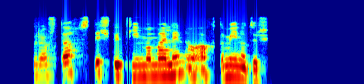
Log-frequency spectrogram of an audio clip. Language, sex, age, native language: Icelandic, female, 40-49, Icelandic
